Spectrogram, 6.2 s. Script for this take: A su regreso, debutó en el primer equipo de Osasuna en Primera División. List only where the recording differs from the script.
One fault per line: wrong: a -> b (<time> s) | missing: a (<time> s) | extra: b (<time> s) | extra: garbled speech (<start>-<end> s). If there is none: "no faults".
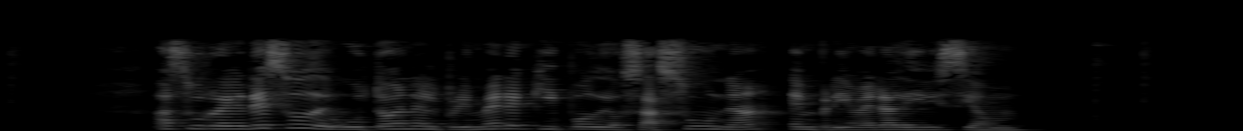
no faults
